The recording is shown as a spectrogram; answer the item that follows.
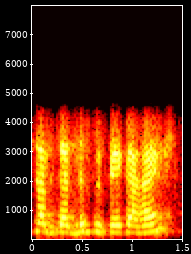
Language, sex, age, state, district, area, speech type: Hindi, female, 60+, Uttar Pradesh, Azamgarh, rural, conversation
